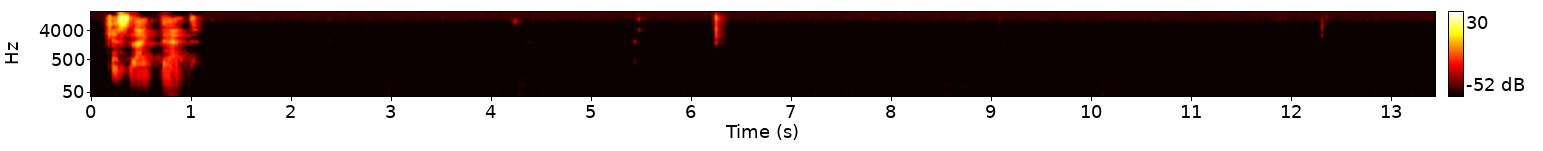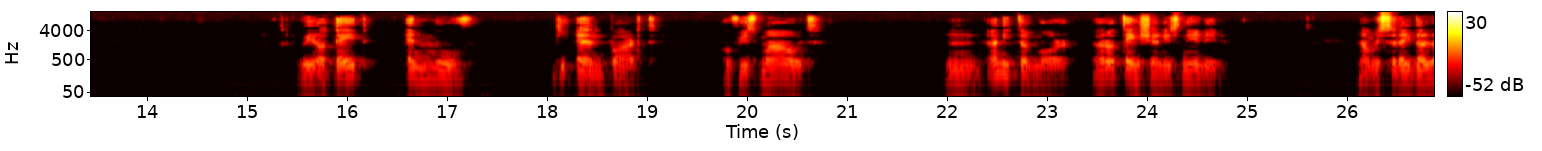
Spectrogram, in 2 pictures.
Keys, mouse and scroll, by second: 3.0-4.8 drag, 4.2 Escape, 4.8-8.1 middle drag, 4.9 c, 11.2 r, 15.8-17.2 drag, 17.2 right click, 17.5-20.5 middle drag, 21.7 r, 26.1-26.8 drag.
